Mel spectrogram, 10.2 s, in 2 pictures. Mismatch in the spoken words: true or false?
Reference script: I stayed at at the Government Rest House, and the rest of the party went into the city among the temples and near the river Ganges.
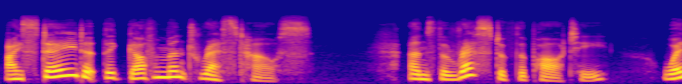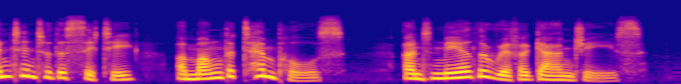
true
